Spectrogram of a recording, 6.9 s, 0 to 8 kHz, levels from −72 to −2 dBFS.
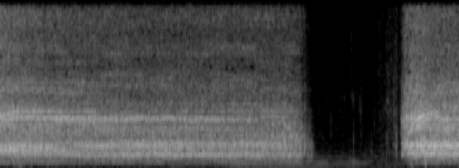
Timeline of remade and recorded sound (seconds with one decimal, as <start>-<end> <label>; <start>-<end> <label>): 0.0-6.9 recorded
